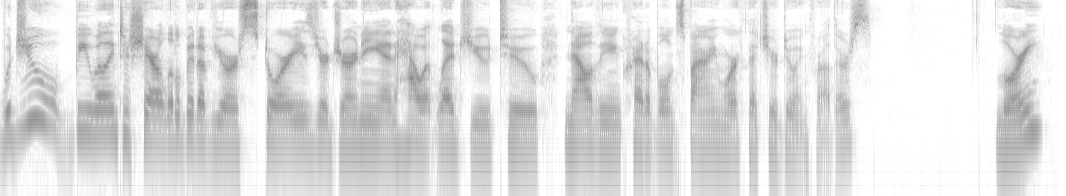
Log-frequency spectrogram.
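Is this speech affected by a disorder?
No.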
